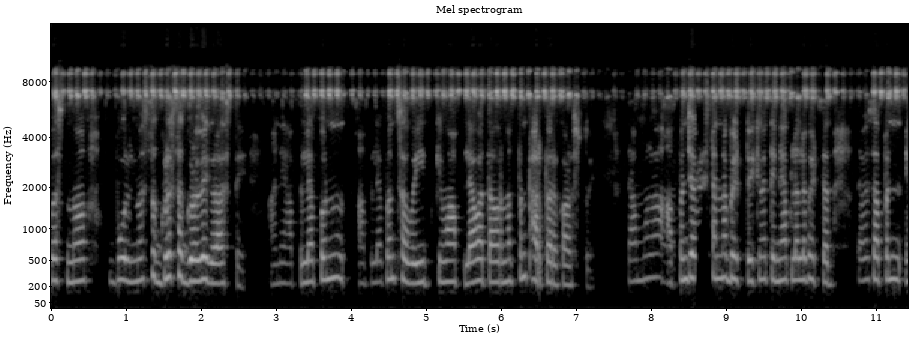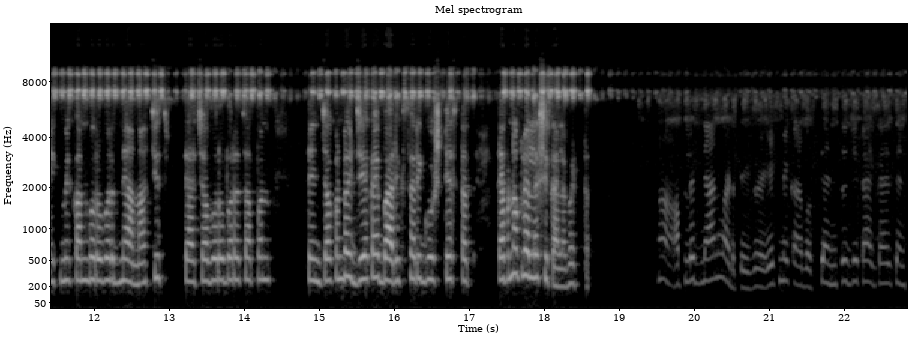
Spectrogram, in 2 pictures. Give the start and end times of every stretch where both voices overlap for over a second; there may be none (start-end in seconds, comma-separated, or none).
none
